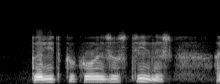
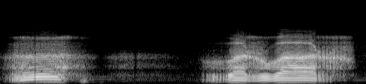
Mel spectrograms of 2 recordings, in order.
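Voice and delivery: drawn-out grumble of reproach; grumbling old man's rebuke; scolding grandfather; much slower than usual. A narrator's reading. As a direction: growl the insult as a cross grandfather. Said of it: "завжди говорив при цьому різні погані слова".

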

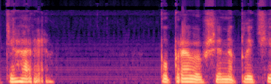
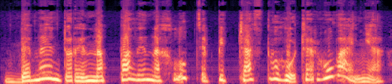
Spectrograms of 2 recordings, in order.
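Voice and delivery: higher, louder scolding; old woman accusing a negligent guard; shrieking accusation; 8 semitones higher, 6 dB louder than usual. A narrator's reading. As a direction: hurl the blame at him. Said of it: "верещала місіс Фіг".

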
